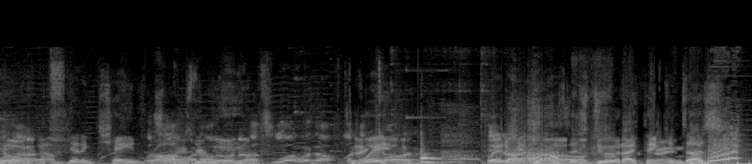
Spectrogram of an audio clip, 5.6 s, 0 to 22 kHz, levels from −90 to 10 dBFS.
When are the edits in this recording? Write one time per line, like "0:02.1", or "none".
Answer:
none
